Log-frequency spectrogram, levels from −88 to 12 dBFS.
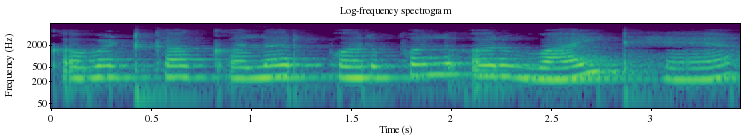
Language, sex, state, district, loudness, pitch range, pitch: Hindi, female, Jharkhand, Garhwa, -16 LUFS, 260-285 Hz, 275 Hz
